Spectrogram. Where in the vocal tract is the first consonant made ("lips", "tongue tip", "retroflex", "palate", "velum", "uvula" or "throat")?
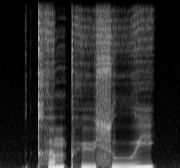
velum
